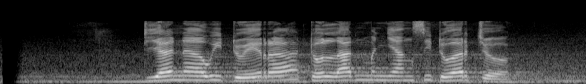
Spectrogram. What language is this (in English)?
Javanese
